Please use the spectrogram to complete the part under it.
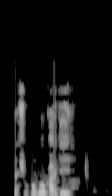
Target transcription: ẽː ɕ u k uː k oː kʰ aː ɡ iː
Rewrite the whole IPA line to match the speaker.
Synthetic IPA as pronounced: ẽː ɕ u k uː ɡ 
